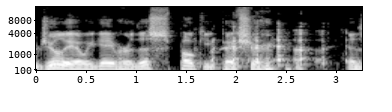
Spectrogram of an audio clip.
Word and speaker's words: poke: night because that is pokey it looks like poke it's Hawaiian yeah and the spelling is p o k e but it's pronounced Pokey and they anglicize it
